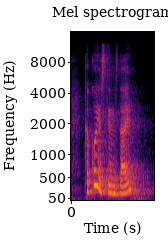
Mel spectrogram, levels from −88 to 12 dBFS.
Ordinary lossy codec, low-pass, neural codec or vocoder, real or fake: Opus, 16 kbps; 9.9 kHz; none; real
